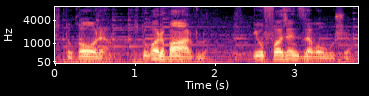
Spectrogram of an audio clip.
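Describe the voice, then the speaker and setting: With a Neapolitan accent, a man speaks at a fairly slow pace with ordinary pitch variation. Music plays in the background. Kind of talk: poetry reading.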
